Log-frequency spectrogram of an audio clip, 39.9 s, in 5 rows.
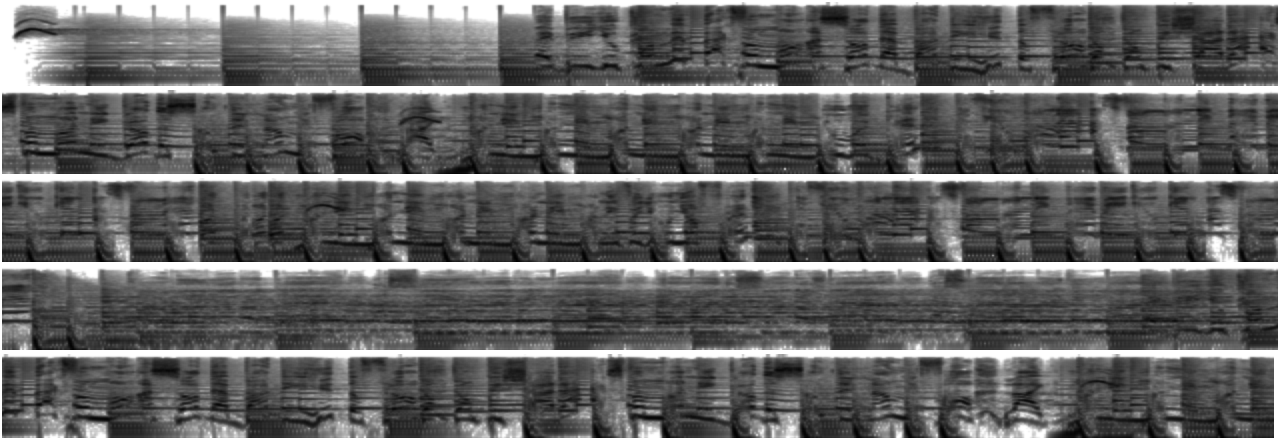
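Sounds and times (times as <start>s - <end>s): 
sped up montagem music: 0.1s - 39.8s.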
